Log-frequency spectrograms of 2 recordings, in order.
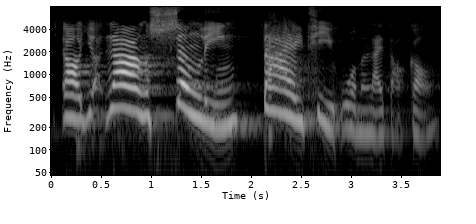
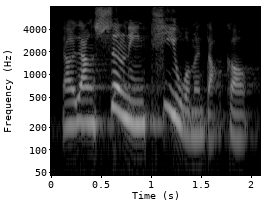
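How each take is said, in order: First: 要让圣灵代替我们来祷告 said slow and much louder, each word weighted; the emphatic take of 要让圣灵代替我们来祷告. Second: Said in the usual way. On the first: Shown as a demonstration. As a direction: lean hard on 圣灵 in 要让圣灵代替我们来祷告, slow and loud.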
